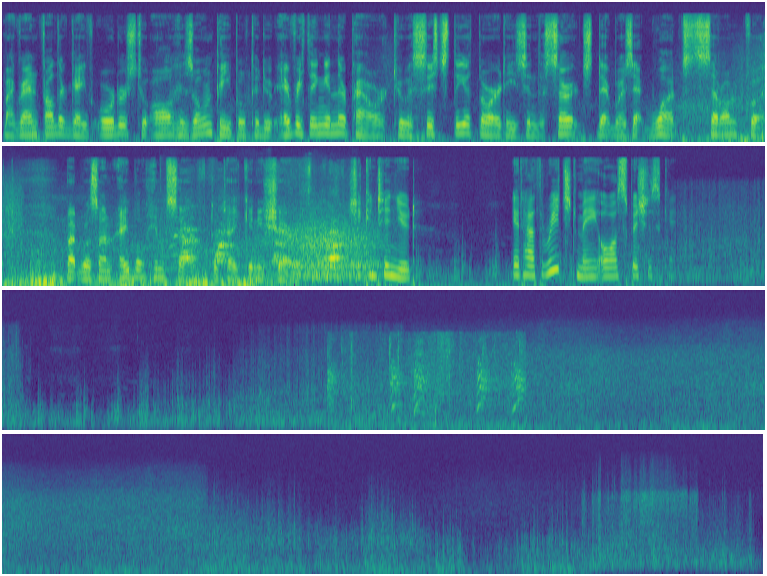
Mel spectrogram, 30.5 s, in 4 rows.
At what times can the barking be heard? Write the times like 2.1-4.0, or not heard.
9.2-11.2, 18.5-20.5.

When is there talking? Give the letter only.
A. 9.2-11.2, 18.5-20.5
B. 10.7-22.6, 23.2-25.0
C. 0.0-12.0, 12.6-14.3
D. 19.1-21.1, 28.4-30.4
C.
